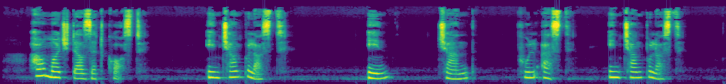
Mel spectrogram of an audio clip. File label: How much does it cost, tajik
